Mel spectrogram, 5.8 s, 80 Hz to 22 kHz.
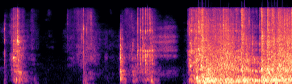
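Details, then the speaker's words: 1969/1970 Boa Ski barn-find snowmobile, sat 30+ years, started with the exhaust just fitted and no proper tank yet. A few cranking pulls, then a loud, steady two-stroke buzz with no stumbling; a runner. "well that's a runner so now I'll stick a tank in it"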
